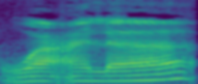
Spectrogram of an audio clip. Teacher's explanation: maka kita jumpa dengan mad asli baca panjang berapa harakat Tuan Puan baca panjang dua harkat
